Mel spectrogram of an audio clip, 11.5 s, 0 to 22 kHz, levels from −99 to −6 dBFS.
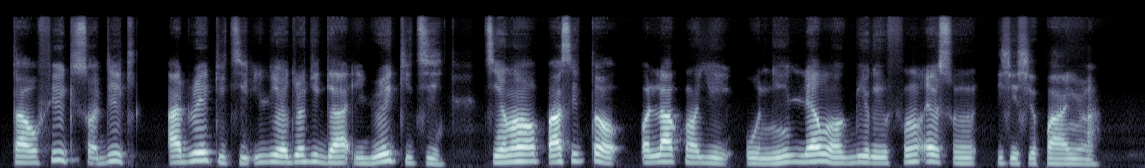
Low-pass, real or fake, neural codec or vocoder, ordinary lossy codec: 14.4 kHz; fake; autoencoder, 48 kHz, 32 numbers a frame, DAC-VAE, trained on Japanese speech; none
